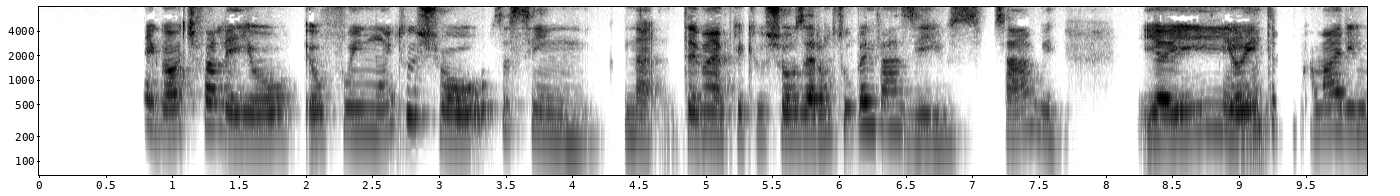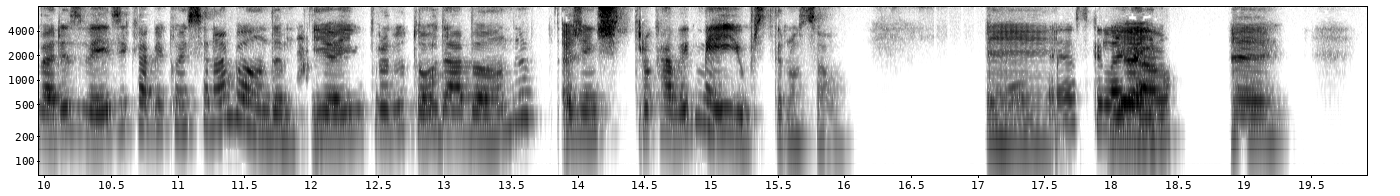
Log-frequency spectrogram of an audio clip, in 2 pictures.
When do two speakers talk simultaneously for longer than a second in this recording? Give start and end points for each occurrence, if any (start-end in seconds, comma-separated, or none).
none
